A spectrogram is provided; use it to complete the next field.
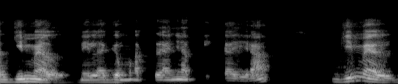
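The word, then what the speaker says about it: גימל: Gmail dibunyikan seperti G dalam kata gajah.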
